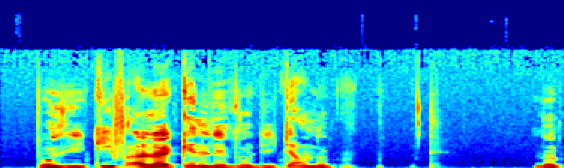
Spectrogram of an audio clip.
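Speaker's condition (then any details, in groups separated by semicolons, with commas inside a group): Cerebral palsy; speech and expression disability, articulation on radio needs considerable effort and concentration, slight stumbling on early questions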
